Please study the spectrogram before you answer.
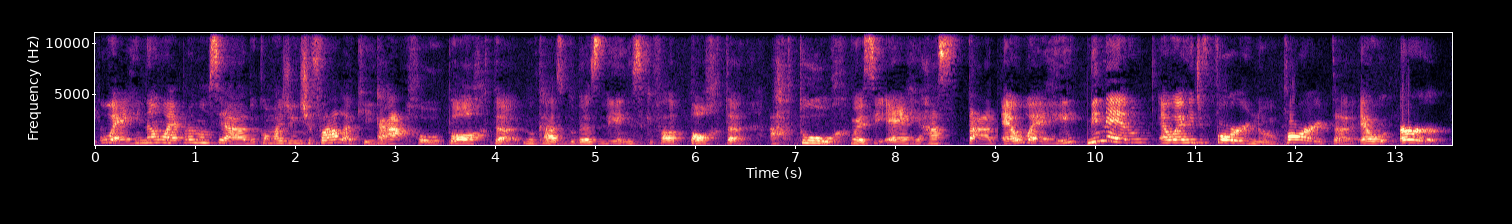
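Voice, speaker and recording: A Brazilian woman teaching English pronunciation in a casual online lesson, lively and full of examples. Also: fairly high pitch, roomy sound. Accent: Brazilian Portuguese.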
